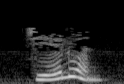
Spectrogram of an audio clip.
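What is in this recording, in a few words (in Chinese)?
"结论", Mandarin; chinese-flashcards; hsk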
